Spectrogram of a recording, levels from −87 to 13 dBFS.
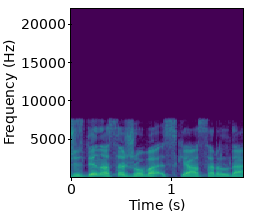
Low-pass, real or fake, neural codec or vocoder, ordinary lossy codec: none; real; none; none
